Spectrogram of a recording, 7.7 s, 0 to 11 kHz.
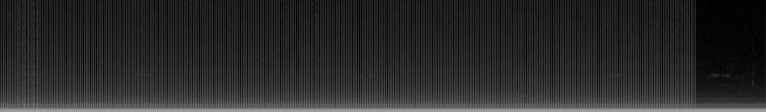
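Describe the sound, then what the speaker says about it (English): Modular synth VCO tone with a BMC107 dual comparator threshold being adjusted, a steady buzzing, hum-like drone with rapid pulsing at the start, then an abrupt shift to a thinner tone near the end. "as I'm changing the threshold for what voltage on is for VCO1, our tone changes."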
